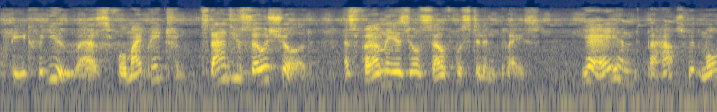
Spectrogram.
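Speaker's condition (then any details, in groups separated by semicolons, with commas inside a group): No condition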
